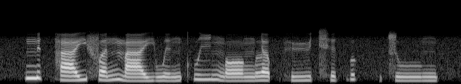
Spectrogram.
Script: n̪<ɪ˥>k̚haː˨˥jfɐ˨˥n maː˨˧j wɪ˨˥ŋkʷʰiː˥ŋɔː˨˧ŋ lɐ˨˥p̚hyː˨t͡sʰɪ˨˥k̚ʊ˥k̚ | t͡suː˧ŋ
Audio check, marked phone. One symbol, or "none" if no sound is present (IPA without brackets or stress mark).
ɪ˥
